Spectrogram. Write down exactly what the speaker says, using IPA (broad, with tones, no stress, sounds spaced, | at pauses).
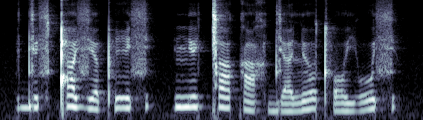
dʲ o˦ sʲ ǃ ɐ˦ zʲ ɐ˨˦ pʼ i˦ sʲ | nʲ ɨ˦ j ǀ ɐ˦ k a˨ x dʲ a˨ lʲ o˦ tʼ o˨ j u˦ sʲ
